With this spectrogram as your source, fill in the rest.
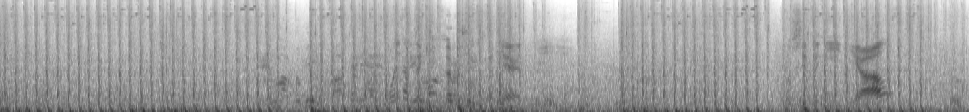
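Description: Turret gunfire in the video game Warface, loud and close, rattling in rapid sustained bursts with a few short gaps, while a voice speaks faintly underneath.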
